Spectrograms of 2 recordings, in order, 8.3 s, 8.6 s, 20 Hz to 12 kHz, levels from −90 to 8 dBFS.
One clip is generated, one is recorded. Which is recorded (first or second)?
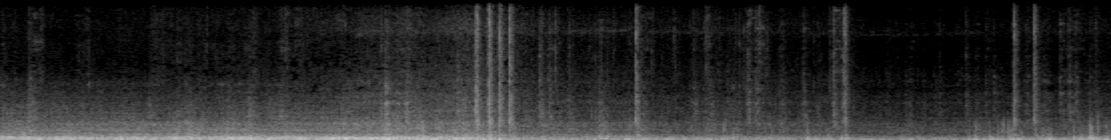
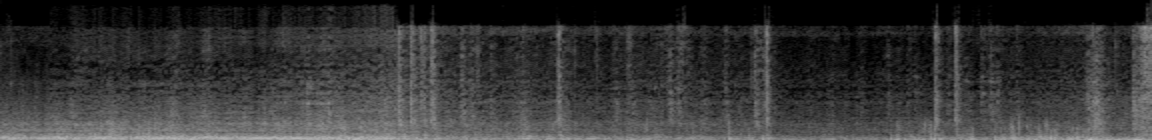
first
